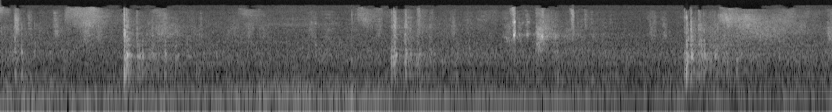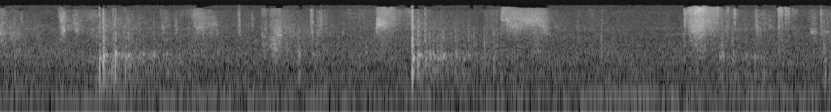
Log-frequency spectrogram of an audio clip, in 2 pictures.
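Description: Tennis ball struck back and forth with rackets in a baseline rally on a hard court: a sharp hit about every one and a half seconds, six or seven in all, over a low steady stadium background.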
